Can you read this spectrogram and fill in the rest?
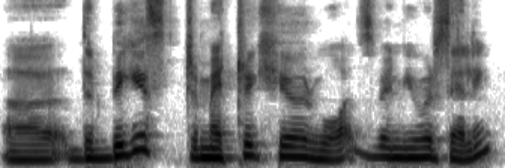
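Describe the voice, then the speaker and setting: A man in his thirties with an Indian accent, a podcast guest explaining things in a measured way with frequent pauses. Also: on the high side, expressive, mellow, no echo. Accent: Indian English. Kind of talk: podcast interview.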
